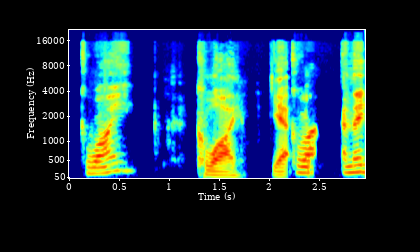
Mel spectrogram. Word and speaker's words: Kawai: my eye on and that's a I can't pronounce it properly it's k a w AI Kawaii Kawai yeah Ka and they do like a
